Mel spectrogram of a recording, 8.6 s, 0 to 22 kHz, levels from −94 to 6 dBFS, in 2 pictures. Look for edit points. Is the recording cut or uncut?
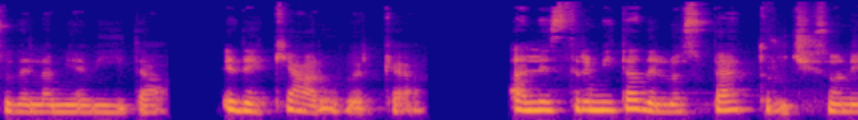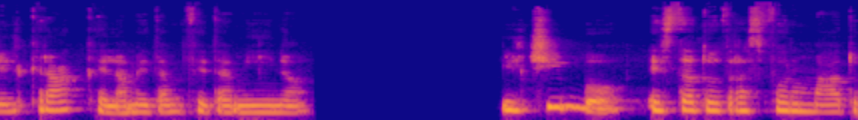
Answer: cut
